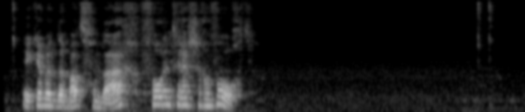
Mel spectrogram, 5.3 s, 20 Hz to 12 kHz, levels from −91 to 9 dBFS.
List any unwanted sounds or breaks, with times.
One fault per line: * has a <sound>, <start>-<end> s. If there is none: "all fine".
all fine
